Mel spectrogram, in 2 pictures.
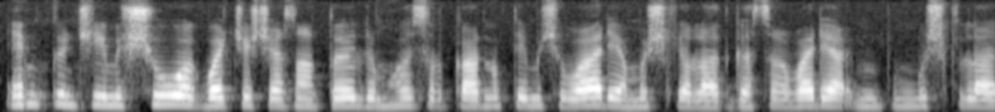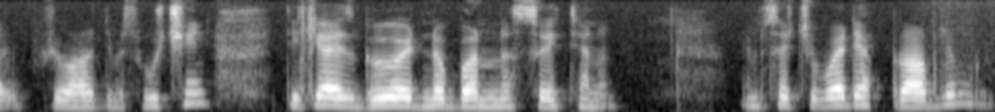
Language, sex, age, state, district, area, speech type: Kashmiri, female, 30-45, Jammu and Kashmir, Baramulla, rural, spontaneous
